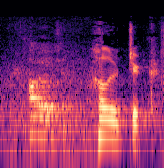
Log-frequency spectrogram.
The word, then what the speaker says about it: Holowaychuk: Como é que é a pronúncia? Holowaychuk.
